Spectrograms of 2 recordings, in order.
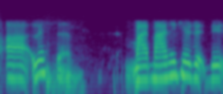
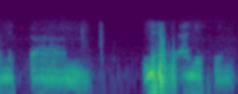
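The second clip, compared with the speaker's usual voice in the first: much lower, put-on manager voice; fake manager voice; 9 semitones lower, slower than usual. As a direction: drop the voice to play the boss. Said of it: "switch your voice to the manager".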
